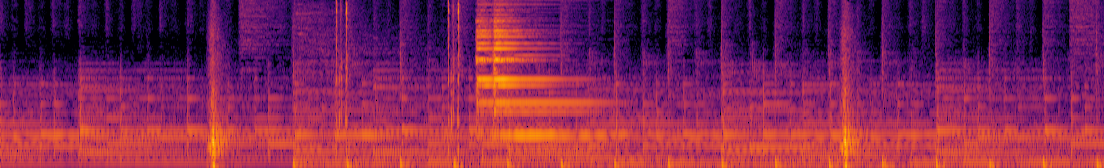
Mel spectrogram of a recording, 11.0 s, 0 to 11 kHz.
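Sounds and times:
background music: 0.0s - 11.0s
short clicks: 3.3s - 3.6s, 4.5s - 4.8s
bright bell chime: 4.5s - 6.4s.

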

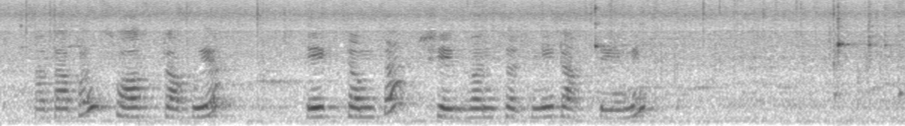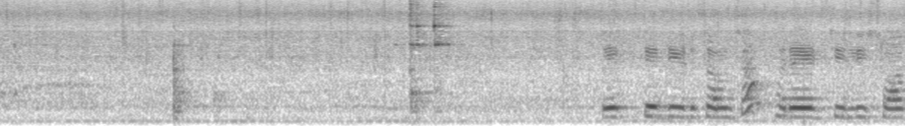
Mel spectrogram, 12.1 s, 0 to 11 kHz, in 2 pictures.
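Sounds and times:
vegetables sizzling in oil: 0.0s - 12.0s
steel spoon clinking on pan: 5.5s - 6.4s, 8.6s - 9.2s.

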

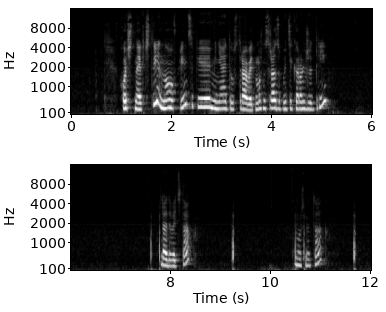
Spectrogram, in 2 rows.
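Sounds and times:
computer mouse click: 7.6s - 7.9s.

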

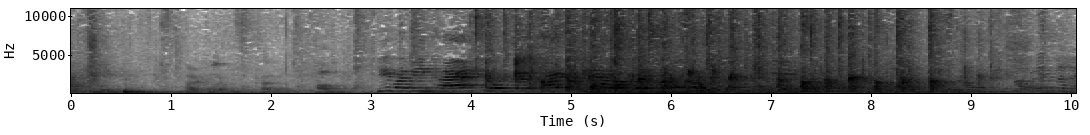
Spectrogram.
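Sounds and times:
voices: 1.3s - 10.0s
audience applauding: 4.0s - 9.4s.

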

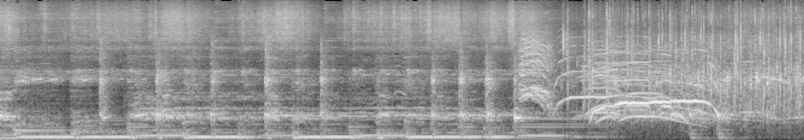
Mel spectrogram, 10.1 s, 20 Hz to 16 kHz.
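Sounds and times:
live band playing: 1.2s - 7.1s
crowd cheering and whooping: 6.4s - 10.0s.

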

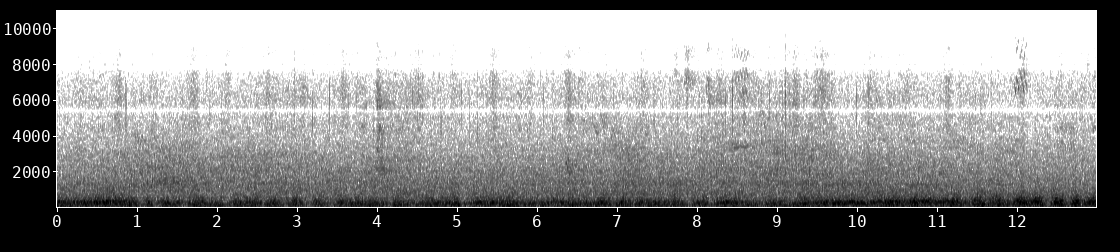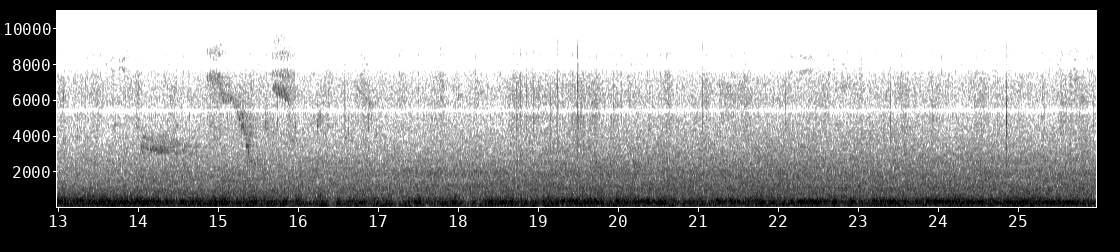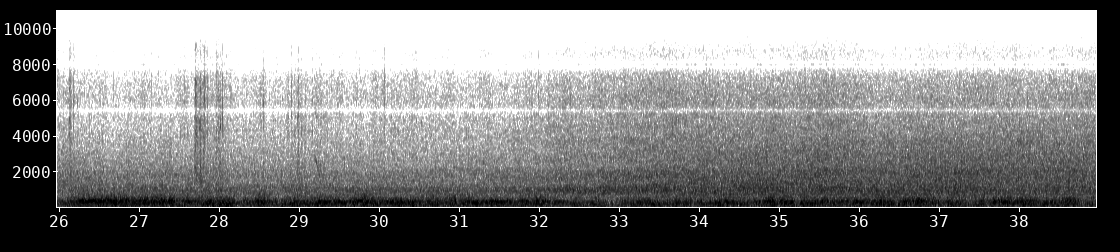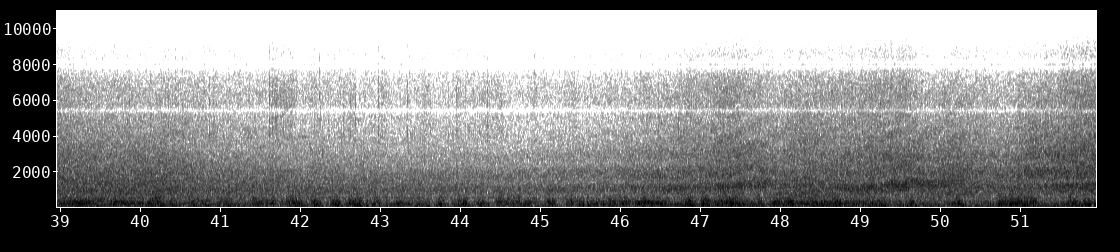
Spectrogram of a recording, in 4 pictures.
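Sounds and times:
bicycle tyres on asphalt: 0.0s - 51.9s
wind buffeting microphone: 0.0s - 51.9s.

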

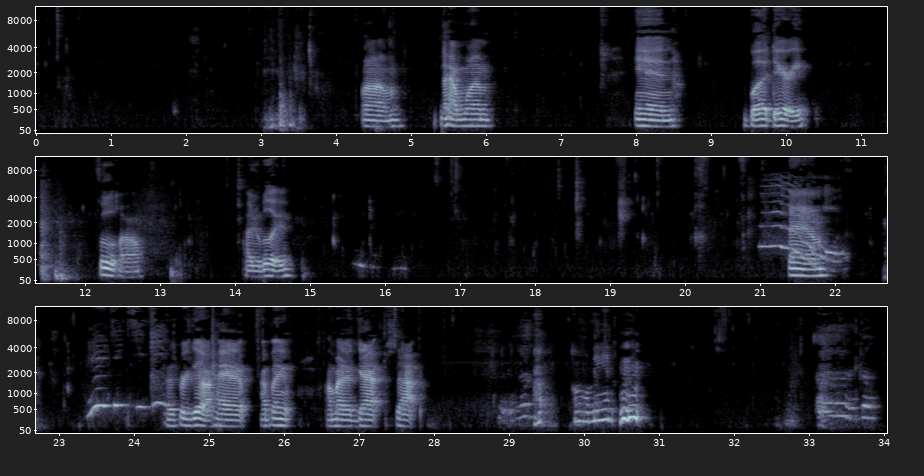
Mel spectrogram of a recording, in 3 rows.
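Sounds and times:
person chewing crunchy food: 15.0s - 21.0s, 22.2s - 23.4s, 31.0s - 33.0s.

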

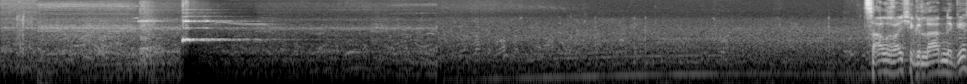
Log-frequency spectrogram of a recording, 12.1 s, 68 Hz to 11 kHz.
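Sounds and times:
steam hissing: 0.0s - 7.8s
steam locomotive whistle: 0.6s - 3.9s.

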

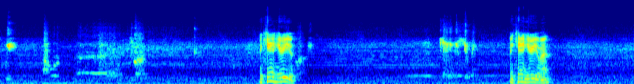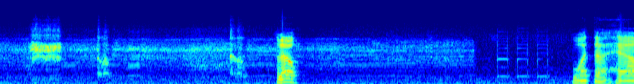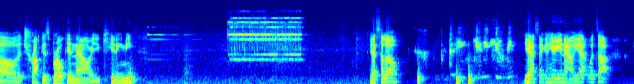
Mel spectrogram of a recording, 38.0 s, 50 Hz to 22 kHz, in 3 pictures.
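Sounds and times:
phone line hiss: 8.1s - 10.2s
phone ringtone: 22.6s - 23.6s, 28.2s - 31.6s.

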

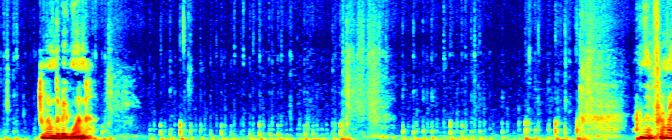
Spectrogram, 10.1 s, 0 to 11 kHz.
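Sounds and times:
faint rapid clicking and tapping: 0.0s - 10.0s
soft rustle: 5.2s - 5.9s.

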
